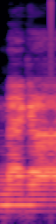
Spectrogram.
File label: "mega", robot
